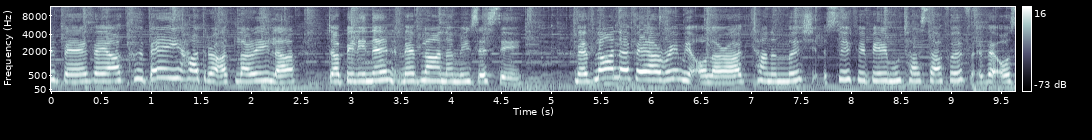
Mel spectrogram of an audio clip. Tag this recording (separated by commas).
Speech, Music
